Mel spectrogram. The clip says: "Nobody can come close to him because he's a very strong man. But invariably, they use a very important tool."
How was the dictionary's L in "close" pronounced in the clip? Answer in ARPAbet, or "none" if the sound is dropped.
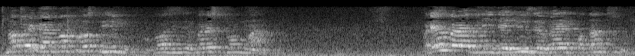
none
